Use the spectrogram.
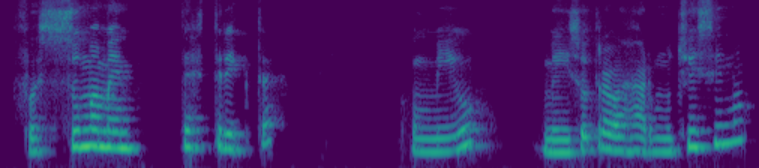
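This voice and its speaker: A woman's voice: mid-range voice, darkish tone. A middle-aged woman from Venezuela, a guest recounting her own story in an earnest, reflective way with frequent hesitations. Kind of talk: personal storytelling in an interview.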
